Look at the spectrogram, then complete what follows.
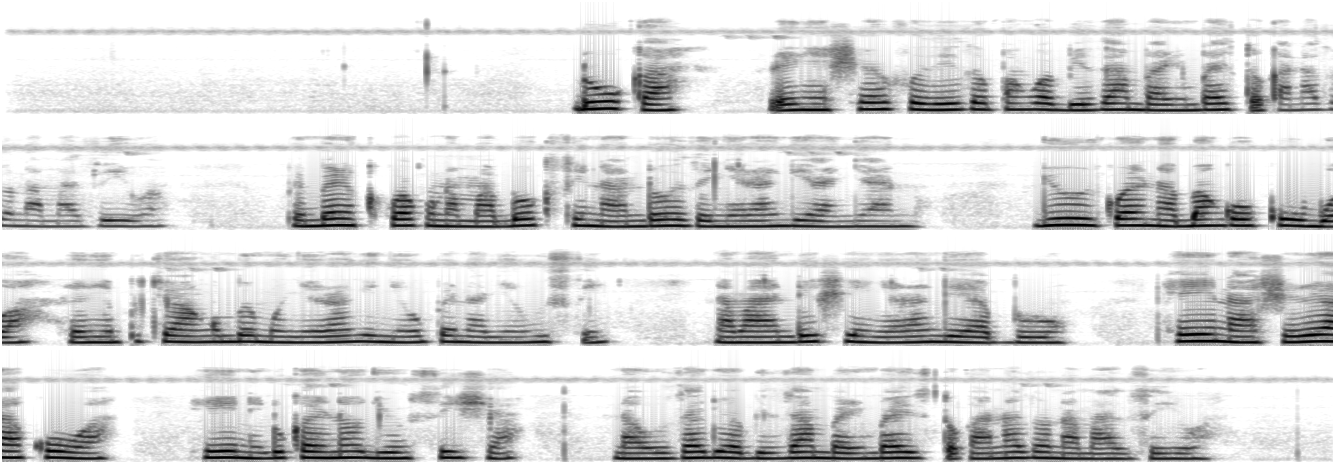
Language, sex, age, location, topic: Swahili, female, 18-24, Dar es Salaam, finance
